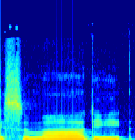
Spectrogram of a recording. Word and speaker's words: samadhi: The D-H-I at the end of the word has the sense of holding. And the middle part of the word, the long A, samadhi, has the sense of a movement in it,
